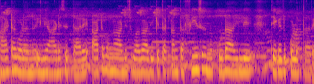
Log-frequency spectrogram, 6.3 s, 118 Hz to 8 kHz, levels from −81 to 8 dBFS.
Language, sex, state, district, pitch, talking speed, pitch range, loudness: Kannada, female, Karnataka, Mysore, 215 Hz, 105 wpm, 210-230 Hz, -15 LUFS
